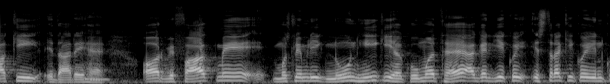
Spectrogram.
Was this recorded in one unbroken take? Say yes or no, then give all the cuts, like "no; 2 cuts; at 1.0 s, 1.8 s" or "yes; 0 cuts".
yes; 0 cuts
